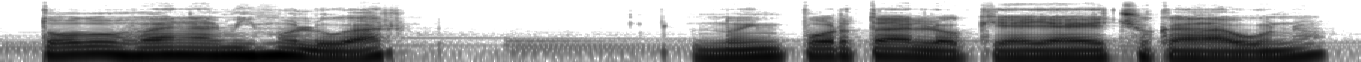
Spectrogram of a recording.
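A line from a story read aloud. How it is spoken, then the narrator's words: Uncertain voice. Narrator (Spanish): preguntó con voz insegura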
